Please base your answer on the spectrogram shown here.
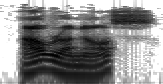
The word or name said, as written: Auranos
